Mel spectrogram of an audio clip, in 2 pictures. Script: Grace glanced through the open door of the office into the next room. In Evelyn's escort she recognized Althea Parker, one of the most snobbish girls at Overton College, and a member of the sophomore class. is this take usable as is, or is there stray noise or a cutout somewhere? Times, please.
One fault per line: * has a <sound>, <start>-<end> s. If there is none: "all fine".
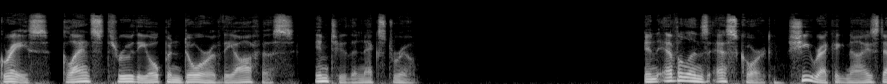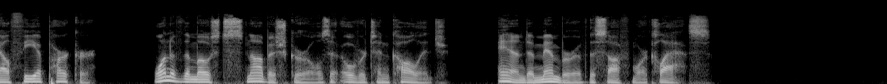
all fine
